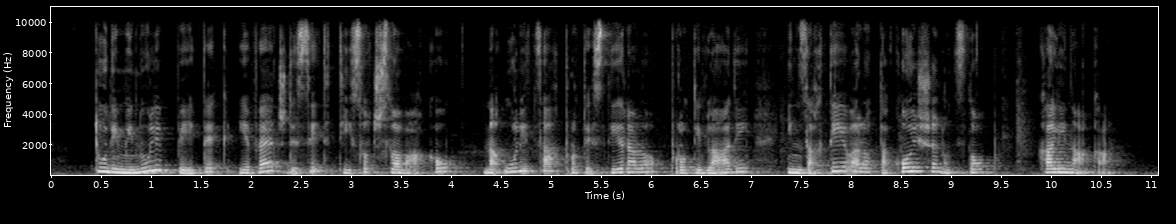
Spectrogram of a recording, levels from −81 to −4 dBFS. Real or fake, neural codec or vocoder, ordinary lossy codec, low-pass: fake; vocoder, 48 kHz, 128 mel bands, Vocos; none; 9.9 kHz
